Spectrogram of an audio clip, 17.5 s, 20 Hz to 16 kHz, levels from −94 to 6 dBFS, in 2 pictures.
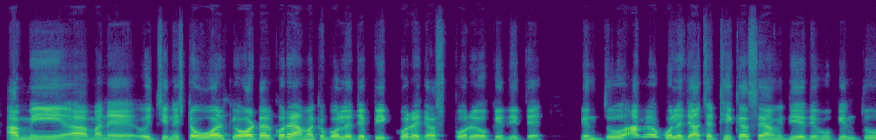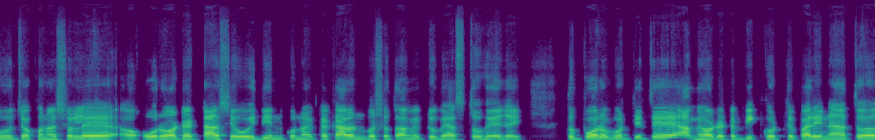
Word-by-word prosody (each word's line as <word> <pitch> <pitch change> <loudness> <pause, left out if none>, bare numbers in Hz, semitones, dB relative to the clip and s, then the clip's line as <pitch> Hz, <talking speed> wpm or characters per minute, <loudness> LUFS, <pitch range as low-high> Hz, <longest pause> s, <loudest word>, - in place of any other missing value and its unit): আমি 150 0 -1 0.4
আ - - +5 0.2
মানে 140 0 -1 0.3
ওই 155 - 0
জিনিসটা 160 +2 -1
ও - - +3
আরকি 190 +1 0
অর্ডার 185 +3 +6
করে 225 +2 +5
আমাকে 175 -1 -1
বলে 160 0 +3
যে, - - +5
পিক 160 -2 0
করে 215 -1 +3
জাস্ট, 150 -1 -1
পরে 150 -1 0
ওকে 140 +1 -4
দিতে। 135 -2 -4 0.5
কিন্তু 175 +2 -4 0.2
আমিও 220 +3 +1
বলি, 200 -2 +4
যে - - +4
আচ্ছা 155 +2 -2
ঠিক 165 -2 -2
আছে 170 +3 -4
আমি 150 -1 -6
দিয়ে 150 0 +2
দেব। 130 -1 -4 0.2
কিন্তু 160 +2 -7 0.3
যখন 165 +1 -3
আসলে 175 +1 0 0.4
অ - - +1 0.2
ওর 165 +1 +3
অর্ডারটা 175 +3 +1
আসে। 195 -3 -4
ওইদিন 175 +4 -3
কোনো 170 -1 -5
একটা 170 +1 -5
কারণবশত 165 +2 0
আমি 150 - -6
একটু 150 +1 -4
ব্যস্ত 135 0 -3
হয়ে 135 - -1
যাই। 65 - -2 0.5
তো - - -2 0.2
পরবর্তীতে 200 -1 0 0.3
আমি 160 +2 -6
অর্ডারটা 170 +1 0
পিক 155 -1 -1
করতে 170 0 -2
পারি 165 0 +4
না। - - 0 0.2
তো 155 - 0
165 Hz, 180 wpm, -18 LUFS, 155-180 Hz, 0.5 s, অর্ডার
